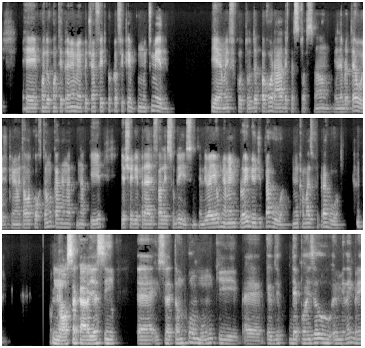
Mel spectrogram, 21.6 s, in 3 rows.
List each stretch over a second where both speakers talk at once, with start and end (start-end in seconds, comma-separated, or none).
none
